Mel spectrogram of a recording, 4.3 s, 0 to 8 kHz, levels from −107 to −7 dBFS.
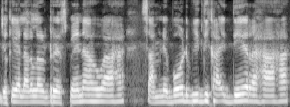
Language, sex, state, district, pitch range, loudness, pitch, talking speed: Hindi, male, Jharkhand, Palamu, 160-180 Hz, -14 LUFS, 170 Hz, 150 wpm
